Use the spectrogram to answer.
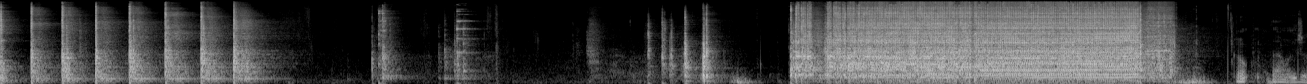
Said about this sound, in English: Using a 12mm socket, take this bracket off.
